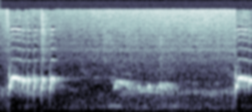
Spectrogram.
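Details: Female zebra dove calling to a male, meant to coax other doves into calling: a fast burst of clipped coos, a softer drawn-out lower coo, then another burst starting at the end.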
